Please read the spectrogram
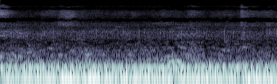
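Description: Steady low hum inside a standing Siemens Combino Supra low-floor tram, from its running on-board equipment, with the doors closed.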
